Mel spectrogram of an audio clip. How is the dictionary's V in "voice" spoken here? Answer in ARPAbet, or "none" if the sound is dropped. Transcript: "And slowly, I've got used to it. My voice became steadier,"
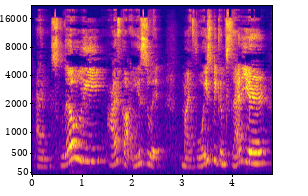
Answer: V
